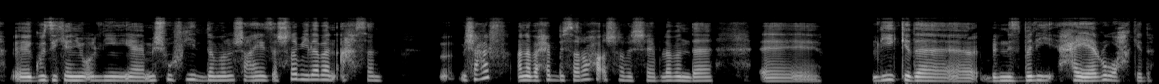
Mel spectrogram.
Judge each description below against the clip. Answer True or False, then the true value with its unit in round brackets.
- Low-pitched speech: False (185 Hz)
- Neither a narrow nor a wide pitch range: False (2.0 semitones)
